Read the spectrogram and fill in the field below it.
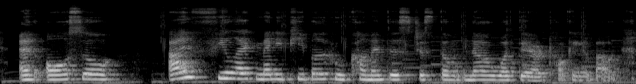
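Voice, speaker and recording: The speech comes at a fairly slow pace in a non-native accent with fairly even intonation. Noticeable background noise sits behind it. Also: woman, fairly high pitch for a woman. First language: not English. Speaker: amateur artist, video creator. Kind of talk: casual opinion rant. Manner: reading from notes.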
